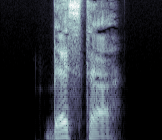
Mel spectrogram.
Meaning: inflection of gut: 1. strong/mixed nominative masculine singular superlative degree 2. strong genitive/dative feminine singular superlative degree 3. strong genitive plural superlative degree
- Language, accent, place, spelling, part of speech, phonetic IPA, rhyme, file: German, Germany, Berlin, bester, adjective, [ˈbɛstɐ], -ɛstɐ, De-bester.ogg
